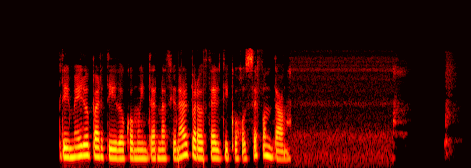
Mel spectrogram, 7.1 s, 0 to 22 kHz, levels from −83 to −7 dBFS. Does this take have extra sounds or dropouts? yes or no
no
